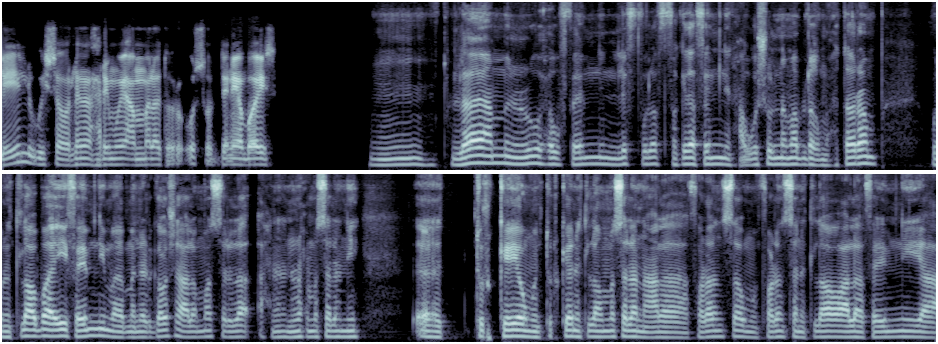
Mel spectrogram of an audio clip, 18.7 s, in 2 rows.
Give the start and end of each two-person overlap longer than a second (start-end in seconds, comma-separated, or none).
none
